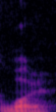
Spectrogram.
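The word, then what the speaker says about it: 월: And in modern Korean, it's pronounced wol.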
